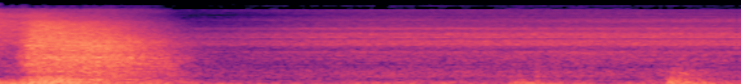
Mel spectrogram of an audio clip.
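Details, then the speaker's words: Peterbilt truck on temporary air supply after cleaning rust from valve seat, trailer valve, brakes applied after full charge: strong under-second hiss of air cutting off cleanly; line bleeding off normally as designed. "Brakes are on, and that's just bleeding off what's in the line, which is what it's meant to do."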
